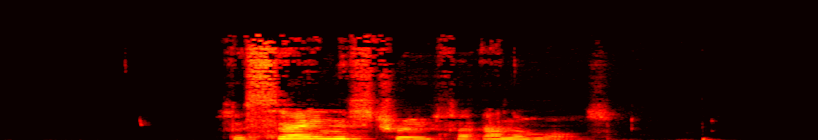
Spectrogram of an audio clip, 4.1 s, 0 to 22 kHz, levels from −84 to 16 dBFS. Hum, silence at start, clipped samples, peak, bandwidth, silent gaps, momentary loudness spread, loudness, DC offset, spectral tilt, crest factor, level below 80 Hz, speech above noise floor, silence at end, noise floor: none; 1.15 s; under 0.1%; -2 dBFS; 17 kHz; none; 23 LU; -19 LUFS; under 0.1%; -2.5 dB/octave; 22 dB; -68 dBFS; 65 dB; 1.05 s; -86 dBFS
